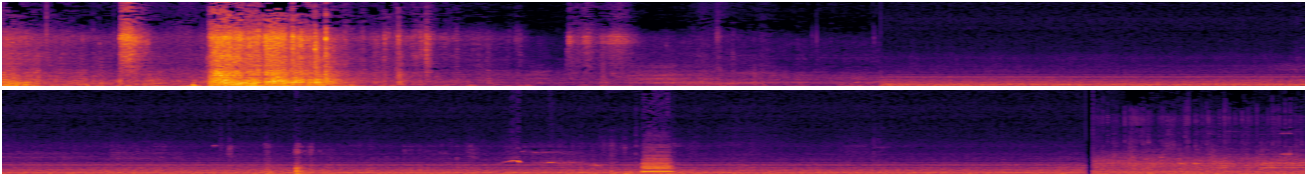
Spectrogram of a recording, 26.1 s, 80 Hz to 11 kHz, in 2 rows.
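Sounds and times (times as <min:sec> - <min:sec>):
vehicle driving drone: 0:06.2 - 0:26.0
vehicle horn honk: 0:19.4 - 0:19.8.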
